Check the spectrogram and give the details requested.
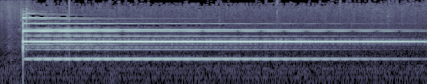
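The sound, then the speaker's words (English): A single gong strike rings out loud and clear, its bright metallic tones sustaining and slowly fading over several seconds with no one speaking. “Right, I'm going to ring my gong, boys, and then we have our final words.”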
